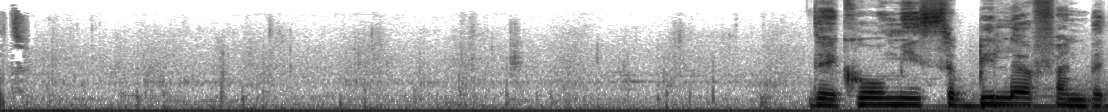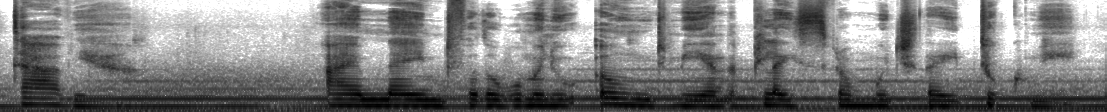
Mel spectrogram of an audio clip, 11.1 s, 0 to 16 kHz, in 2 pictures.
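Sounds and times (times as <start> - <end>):
footsteps walking along a street: 0.0 - 4.4
speech: 4.1 - 6.4, 7.2 - 11.0.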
